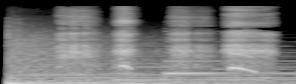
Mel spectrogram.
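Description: A voice taking about four quick, gasping breaths over a low, steady music drone.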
